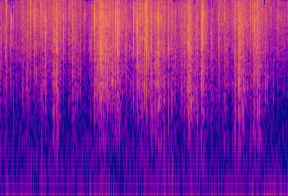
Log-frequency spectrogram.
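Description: A handful-sized, solid lump of multicolored foam-bead slime (floam), with tiny polystyrene beads bound in slime, is squeezed, kneaded and pulled apart by both hands with painted nails. The result is dense, continuous crunchy crackling and crinkling with bright, sharp bursts that swell around the middle and again near the end.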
